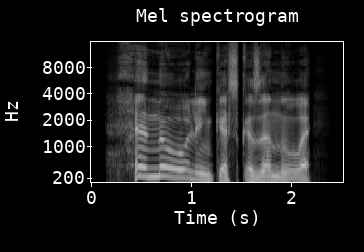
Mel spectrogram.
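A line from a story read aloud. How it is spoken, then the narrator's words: Father laughing loudly. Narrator (Russian): захохотал отец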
